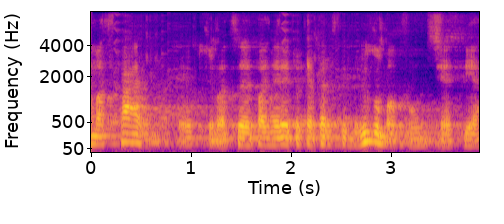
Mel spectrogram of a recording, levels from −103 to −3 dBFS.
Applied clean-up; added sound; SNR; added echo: neural separator model SepFormer DNS4.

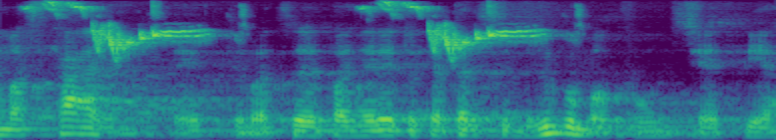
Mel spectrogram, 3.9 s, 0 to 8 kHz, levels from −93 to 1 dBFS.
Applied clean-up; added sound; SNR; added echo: none; Bird; -4 dB; reverberation time 1.9 s.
